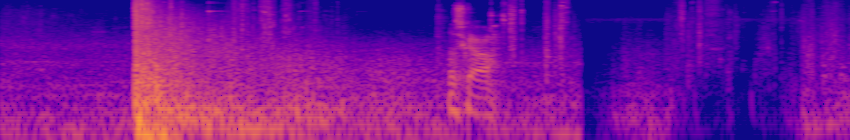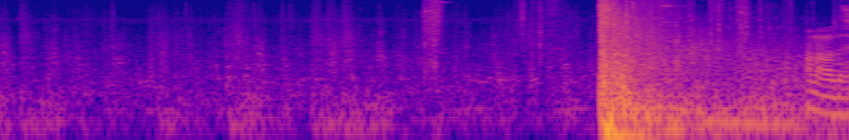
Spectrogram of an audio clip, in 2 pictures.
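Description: A sniper rifle fires with loud, echoing shots.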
